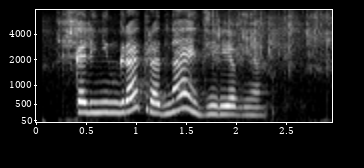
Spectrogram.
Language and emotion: Russian, positive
